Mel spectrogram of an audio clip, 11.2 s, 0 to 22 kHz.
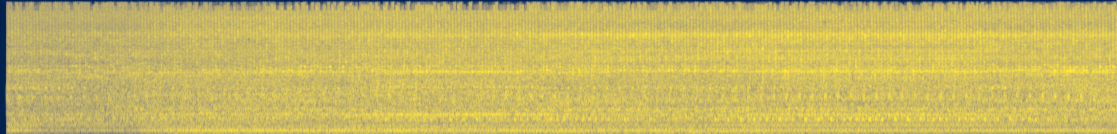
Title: Megane 1.4 engine knock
